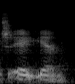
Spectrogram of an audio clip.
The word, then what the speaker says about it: Achan: I'm not sure how to pronounce it. It's Achan.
